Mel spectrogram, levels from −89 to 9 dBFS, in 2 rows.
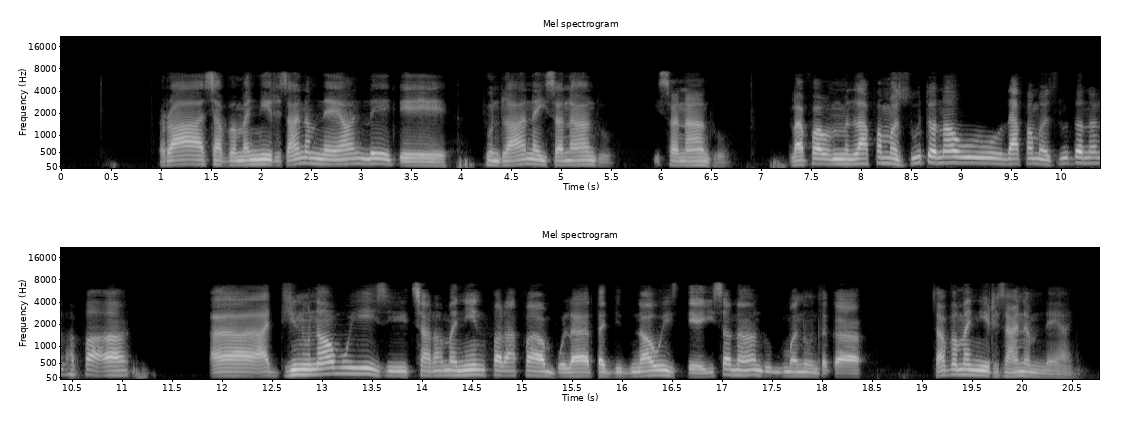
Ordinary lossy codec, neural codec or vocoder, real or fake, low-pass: none; codec, 16 kHz, 1 kbps, X-Codec, WavLM features, trained on Multilingual LibriSpeech; fake; 7.2 kHz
